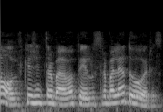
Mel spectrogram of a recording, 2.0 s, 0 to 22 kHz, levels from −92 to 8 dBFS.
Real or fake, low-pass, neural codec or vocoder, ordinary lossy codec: real; none; none; none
